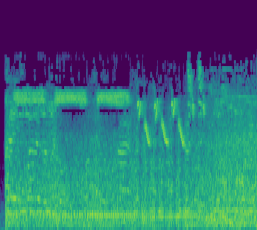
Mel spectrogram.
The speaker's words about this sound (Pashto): دا د کندهار ښار په منځ کې د وحشي مرغانو د پیر او پلور بازار دی.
